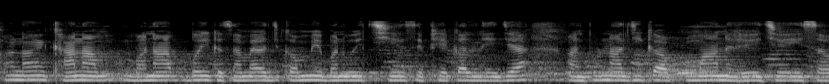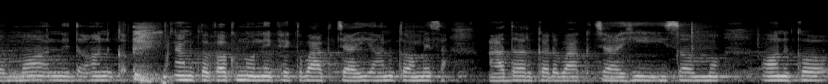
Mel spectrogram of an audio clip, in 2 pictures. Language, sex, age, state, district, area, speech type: Maithili, female, 18-30, Bihar, Madhubani, rural, spontaneous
